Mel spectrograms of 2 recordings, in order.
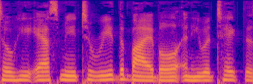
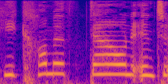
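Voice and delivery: put-on tiny, very high little child's voice. Retelling being an eight-year-old kid on old tapes, little high child voice. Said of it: "this little high voice going".

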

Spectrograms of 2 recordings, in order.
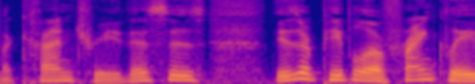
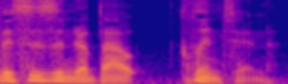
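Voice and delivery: put-on disgusted tone. Recounting what young women said at a speak-out, quoting them with disgust. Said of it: "said with disgust in their voice".

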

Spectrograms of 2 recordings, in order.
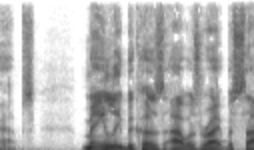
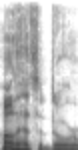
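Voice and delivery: put-on mocking, sarcastic put-down tone; 4 semitones lower, 4 dB quieter than usual. Responding to something meant to be serious and philosophical: sarcastic 'adorable'. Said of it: "Like in a sarcastic way".

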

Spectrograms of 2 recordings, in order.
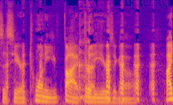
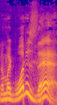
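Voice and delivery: usual speaking voice

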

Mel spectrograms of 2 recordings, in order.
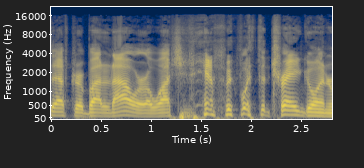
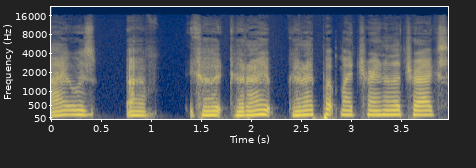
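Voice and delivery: put-on quiet little boy voice, slower; 4 semitones higher than usual. Retelling how a little boy asked the train guys something, imitating him speaking quietly. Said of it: "he says real quietly".

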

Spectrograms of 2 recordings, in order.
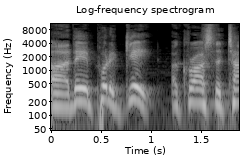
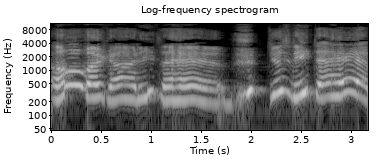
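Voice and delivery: mock high, slow weeping through tears; 7 semitones higher than usual. Retelling a family fight over eating ham, imitating mom crying. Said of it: "Now my mom is crying even harder".

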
